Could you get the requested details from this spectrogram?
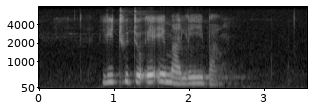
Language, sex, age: Tswana, female, 19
